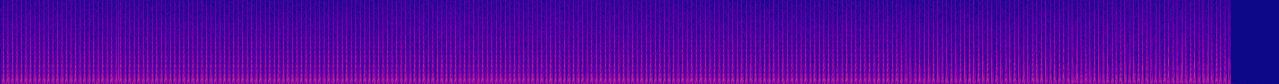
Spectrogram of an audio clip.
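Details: Teaching recording of complex repetitive discharges on needle EMG: steady, machine-like buzzing discharge that stops abruptly. These discharges often accompany profuse fibrillations and positive sharp waves and cease with minimal needle movement from the generator.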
